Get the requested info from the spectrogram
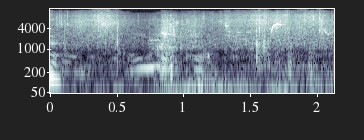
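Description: Quiet, low murmured talk between people, only a few short soft words, with a brief high chirp a little after halfway.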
